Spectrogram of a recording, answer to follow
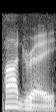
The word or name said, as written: Padre Island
